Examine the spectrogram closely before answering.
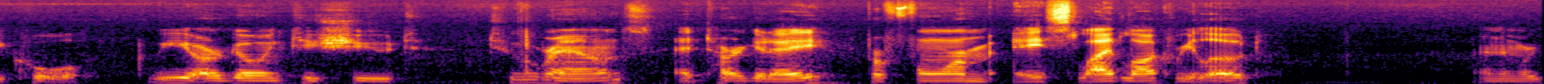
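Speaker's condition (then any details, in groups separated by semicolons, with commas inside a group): No condition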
